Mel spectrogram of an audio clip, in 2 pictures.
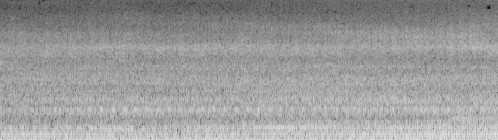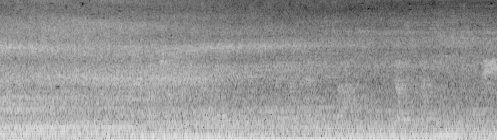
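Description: Diesel locomotive's engine running with a steady low hum as it hauls a passenger train past, getting a little louder near the end and then easing off.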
